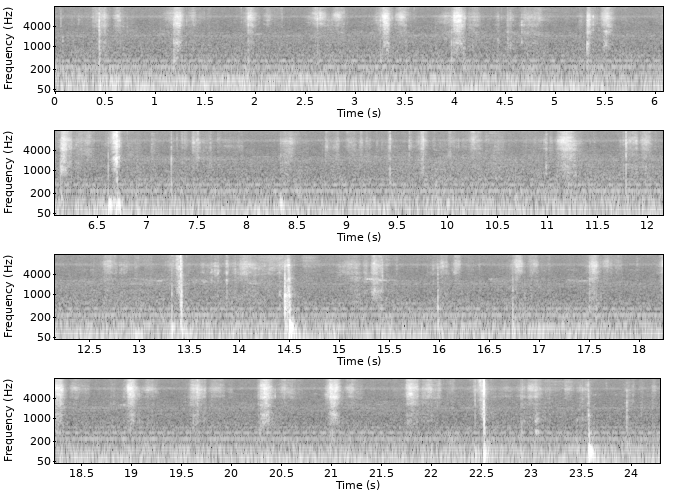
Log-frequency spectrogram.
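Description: Stack of Panini Classics football cards being flicked through by hand, card after card slid from front to back with quick light clicks and rustles, a few sharper snaps among them. A low steady hum runs underneath.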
